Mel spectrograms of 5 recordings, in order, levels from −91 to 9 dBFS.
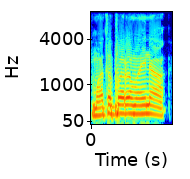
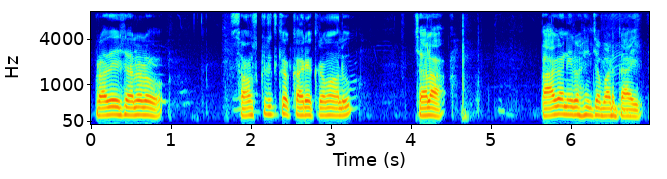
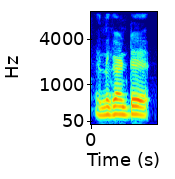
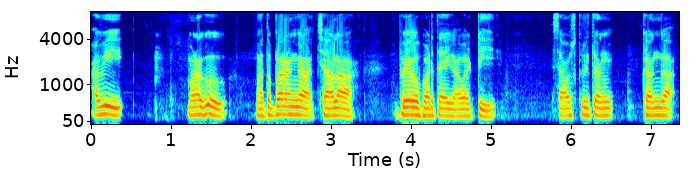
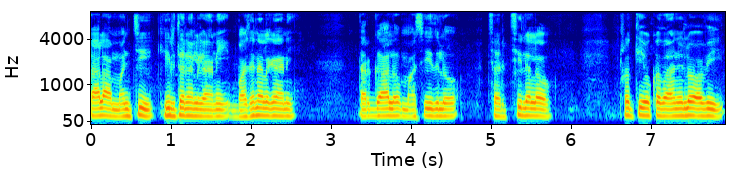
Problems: constant background noise, background conversations at intervals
